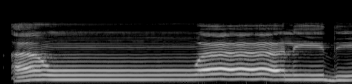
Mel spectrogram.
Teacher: یعنی زبان کی نوک اوپر تالو پر نہیں لگا رہے، لیکن ناک میں آواز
